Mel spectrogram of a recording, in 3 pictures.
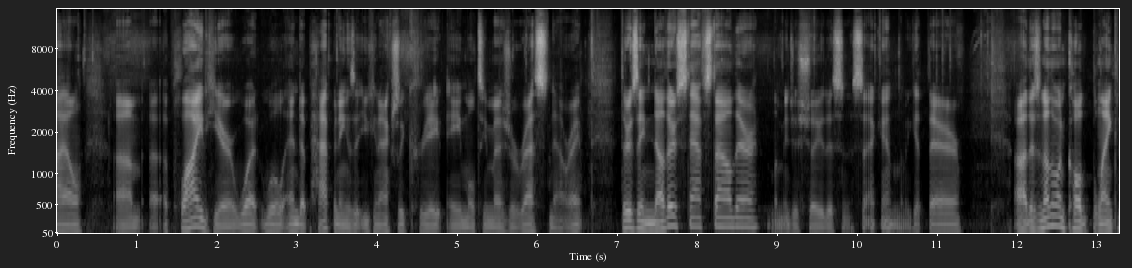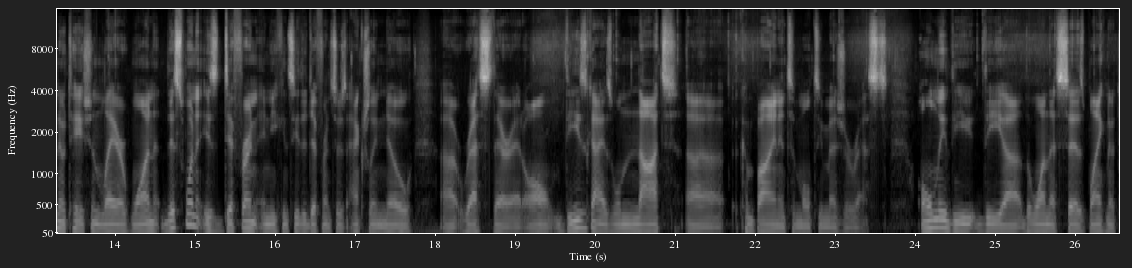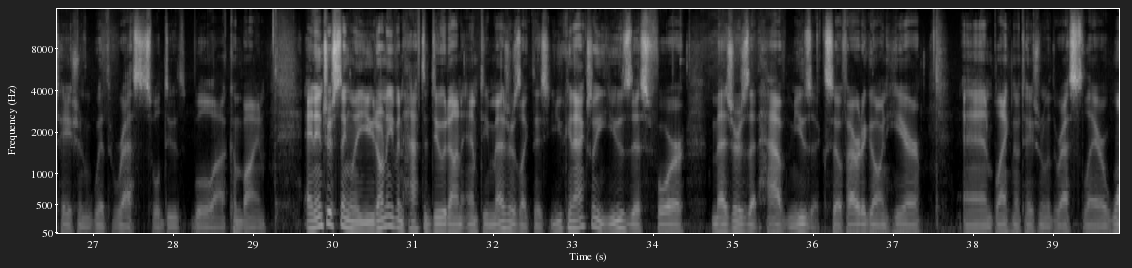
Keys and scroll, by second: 5.8 super+z, 9.0 BackSpace, 19.6 Escape, 26.9 BackSpace.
